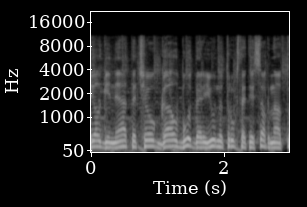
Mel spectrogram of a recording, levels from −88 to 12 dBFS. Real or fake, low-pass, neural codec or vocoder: real; 10.8 kHz; none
